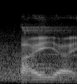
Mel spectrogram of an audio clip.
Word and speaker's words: paella: If you want to order a pizza or a paella in the Spanish, pronounce it right as well. Well done.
